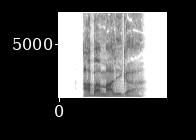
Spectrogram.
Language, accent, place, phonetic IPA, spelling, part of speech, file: German, Germany, Berlin, [ˈaːbɐˌmaːlɪɡəs], abermaliges, adjective, De-abermaliges.ogg
- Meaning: strong/mixed nominative/accusative neuter singular of abermalig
